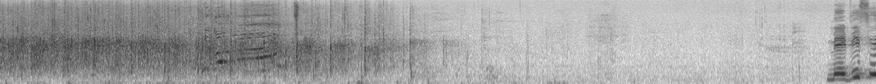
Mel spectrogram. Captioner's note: applause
